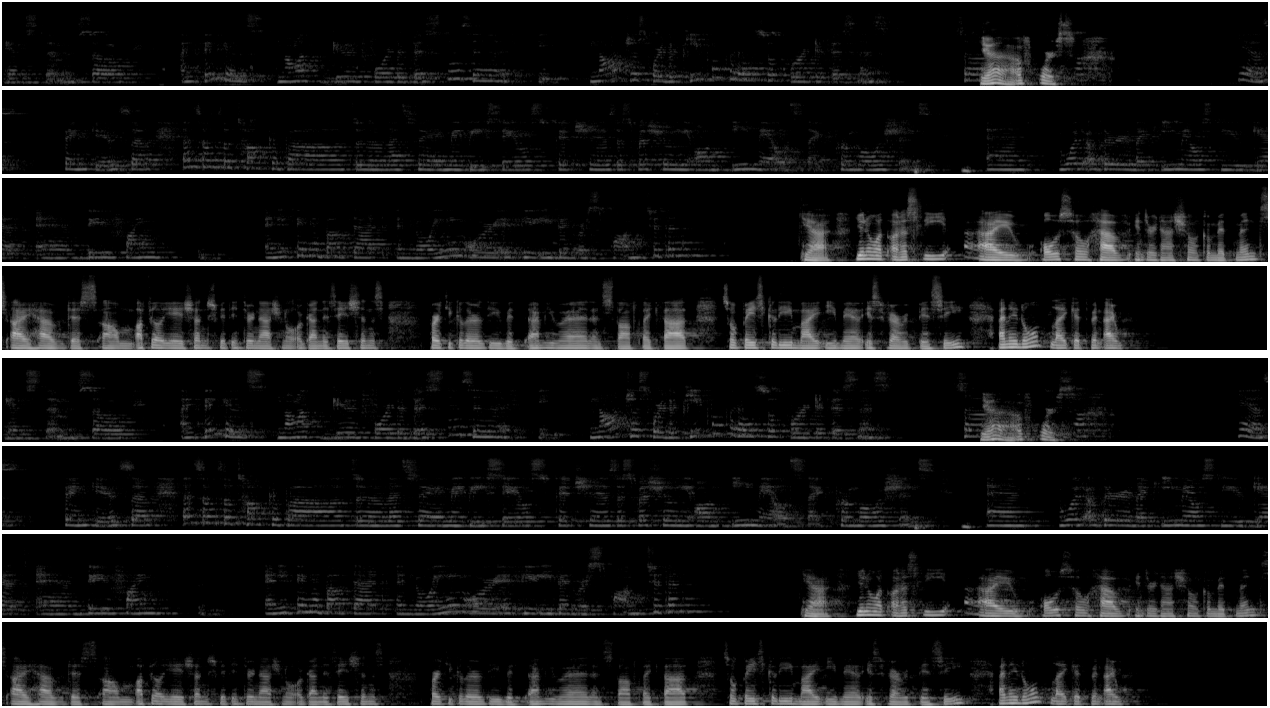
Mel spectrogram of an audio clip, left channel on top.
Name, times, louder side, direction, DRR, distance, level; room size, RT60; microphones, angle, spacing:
voice 1, 0.0-1.4 1.8-5.5 5.9-8.9 9.5-10.0 10.4-10.9 12.3-12.8 13.3-22.1 22.5-26.9 27.3-27.4 27.9-32.2 43.0-43.3 49.0-49.2, right 2 dB, 5° left, -4 dB, 7.4 m, -50 dB
voice 2, 9.8-10.9 22.3-22.4 33.3-49.2, left 4 dB, 75° left, 16 dB, 0.6 m, -30 dB
28.0 x 27.0 x 3.6 m, 0.96 s
head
